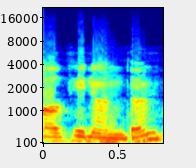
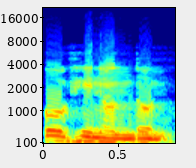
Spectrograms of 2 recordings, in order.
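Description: First: "অভিনন্দন" with open অ first; ভুল উচ্চারণ. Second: "অভিনন্দন" lower, with closed ও first; সঠিক উচ্চারণ. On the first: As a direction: begin "অভিনন্দন" on aw, not o. ("অভিনন্দন"-এর শুরুতে খোলা অ) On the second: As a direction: begin "অভিনন্দন" on a rounded o. ("অভিনন্দন"-এর শুরুতে ও ধ্বনি) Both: Shown as a demonstration. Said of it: "এটা সঠিক উচ্চারণ হবে".

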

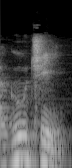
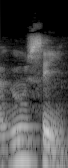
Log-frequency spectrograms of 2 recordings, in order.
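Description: First: Gucci with a CH sound, the Italian way; Italian pronunciation. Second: Gucci with an S sound, the wrong way; wrong pronunciation. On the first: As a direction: say Gucci as "goo-chee". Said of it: "Đọc theo tiếng Ý". ("Gucci" đọc kiểu tiếng Ý, âm CH) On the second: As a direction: say Gucci as "goo-see". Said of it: "Gucci là sai". ("Gucci" đọc sai với âm S) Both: Shown as a demonstration.

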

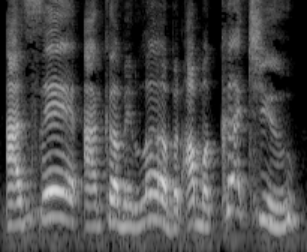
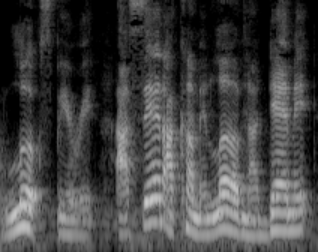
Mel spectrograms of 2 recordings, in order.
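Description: First: Louder, emphatic playful threat; hammed-up warning, punched out loud; mock threat. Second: Low, fed-up plea to Spirit; exasperated believer. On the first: Acts out the fed-up believer's threat. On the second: Acted. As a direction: plead your case, mildly exasperated. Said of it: "You like".

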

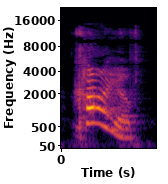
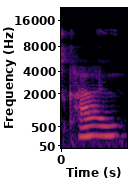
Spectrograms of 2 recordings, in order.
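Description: First: High, very loud call; yelling. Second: Softer, disappointed sigh of a name. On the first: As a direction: holler the child's name. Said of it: "Mom yells". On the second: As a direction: gently let down, addressing a child. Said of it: "Dad sighs in disappointment". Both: Acted.

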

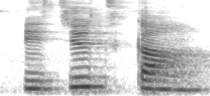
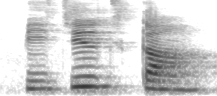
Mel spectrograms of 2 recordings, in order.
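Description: The two takes are said the same way.

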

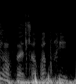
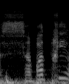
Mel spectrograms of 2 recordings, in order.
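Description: First: Said in the usual way. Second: High excited gush. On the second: Real, not acted. Gushing over the villa.

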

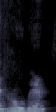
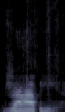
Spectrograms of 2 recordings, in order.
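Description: First: "rubber" read as spelt, roo-ber with a u; spelling pronunciation. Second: "rubber" said as rah-buh, open a; spoken pronunciation. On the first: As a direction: say "rubber" as written, with a Spanish u and r. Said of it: "Se escribe rubber". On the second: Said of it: "lo pronunciamos rubber". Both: Shown as a demonstration.

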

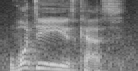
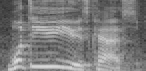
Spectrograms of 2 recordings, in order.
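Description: First: Said in the usual way. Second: Pressing the question in disbelief; exasperated. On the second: Real, not acted.

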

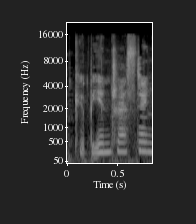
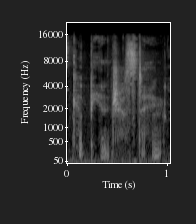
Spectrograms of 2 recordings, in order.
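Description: First: Said in the usual way. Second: "Could be interesting." as an unvoiced teasing whisper. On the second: Real, not acted. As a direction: breathe "Could be interesting." softly. Repeats the line whispered.

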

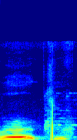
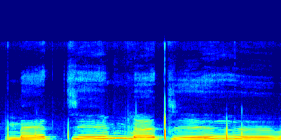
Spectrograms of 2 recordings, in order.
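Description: First: Yelled name, losing patience; Mert'cim shouted out loud; loud call. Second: Said in the usual way. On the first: Real, not acted. Calling the baby, losing patience.

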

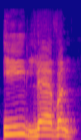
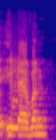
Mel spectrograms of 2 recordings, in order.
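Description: First: "इलेवन" with a long, separate "ee" at the start; opening E sounded out. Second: Said in the usual way. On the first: Shown as a demonstration. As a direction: draw out the first sound of "इलेवन" as ee-leven. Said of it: "पहला ई का sound है". ("इलेवन" का पहला ई अलग और लंबा बोलें) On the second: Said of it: "इसमें ई है".

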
